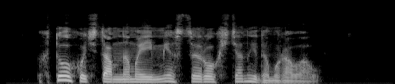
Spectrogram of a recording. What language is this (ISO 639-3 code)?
bel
